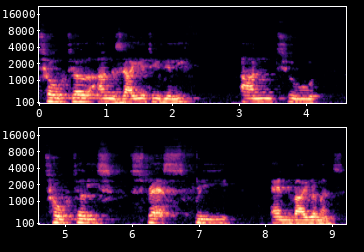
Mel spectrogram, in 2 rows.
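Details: Adult man, former rugby player, with a lifelong stammer since about age 5-6, described as debilitating, with blocks and worse difficulty under pressure; stuttering (stammering).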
